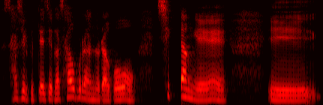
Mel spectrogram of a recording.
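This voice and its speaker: A woman's voice: sits low, measured pace, darkish tone. A middle-aged woman from North Korea with a North Korean accent, telling her personal faith testimony in an earnest, emotional storytelling way. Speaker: testimony speaker.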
